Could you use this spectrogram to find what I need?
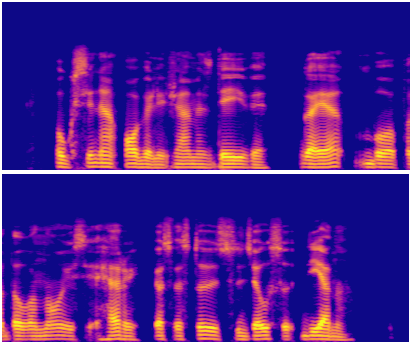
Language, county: Lithuanian, Vilnius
